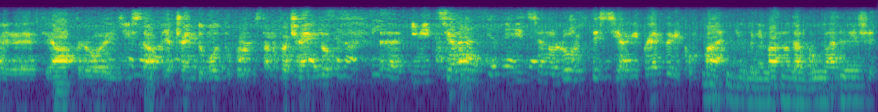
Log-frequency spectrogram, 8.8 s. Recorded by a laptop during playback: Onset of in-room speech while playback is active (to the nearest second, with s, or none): 7 s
